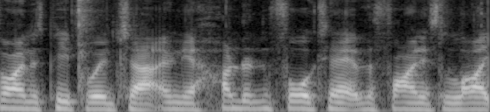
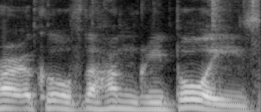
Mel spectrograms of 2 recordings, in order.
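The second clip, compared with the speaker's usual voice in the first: usual speaking voice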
